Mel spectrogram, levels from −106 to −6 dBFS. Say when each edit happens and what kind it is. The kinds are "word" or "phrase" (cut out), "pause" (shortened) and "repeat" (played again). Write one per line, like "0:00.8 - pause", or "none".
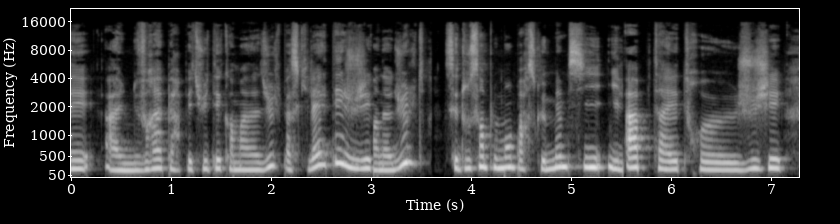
0:03.0 - word
0:05.5 - word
